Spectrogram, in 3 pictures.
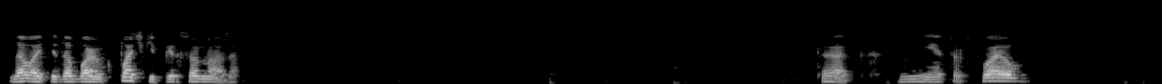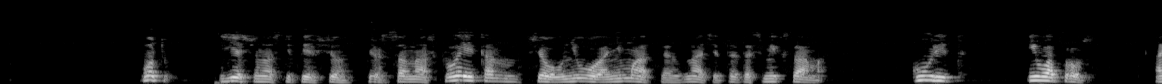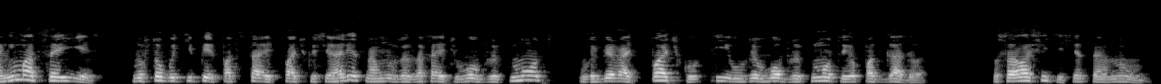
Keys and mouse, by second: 0.5-7.0 drag, 8.9-11.9 drag, 14.1 shift+middle click, 18.1-22.0 drag, 26.8-28.0 drag, 28.7 shift+middle click, 29.9 shift+middle click.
